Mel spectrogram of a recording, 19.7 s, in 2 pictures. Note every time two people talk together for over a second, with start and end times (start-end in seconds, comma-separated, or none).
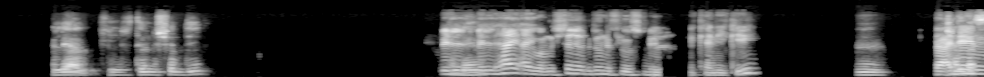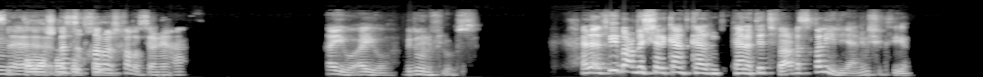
9.4-11.0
